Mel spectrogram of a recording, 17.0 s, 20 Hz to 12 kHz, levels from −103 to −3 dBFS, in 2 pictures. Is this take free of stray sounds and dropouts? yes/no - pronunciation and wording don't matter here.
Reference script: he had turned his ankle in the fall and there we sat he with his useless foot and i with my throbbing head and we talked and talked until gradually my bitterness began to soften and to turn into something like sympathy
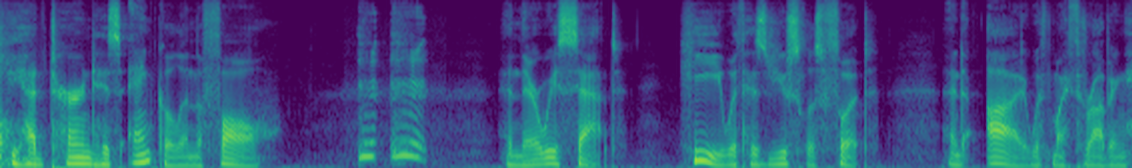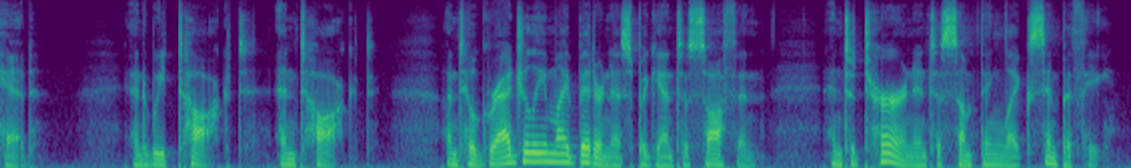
no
